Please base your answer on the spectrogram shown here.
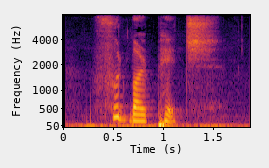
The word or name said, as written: football pitch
